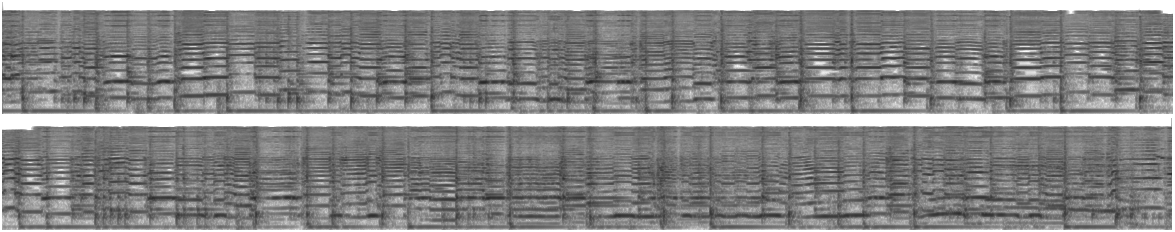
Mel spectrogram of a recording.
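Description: Fiddle playing a quick-moving Greek folk melody, with hand-drum beats and a steady low drone note held underneath.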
